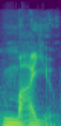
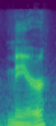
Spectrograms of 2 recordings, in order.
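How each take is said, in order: First: The name drops the R, ending in 'you'. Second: The name is read as spelled, ending in R. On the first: "you need to pronounce it with silent letters" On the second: "That's what your name is spelt like"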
